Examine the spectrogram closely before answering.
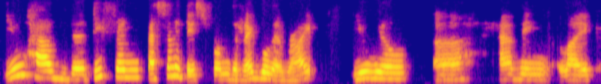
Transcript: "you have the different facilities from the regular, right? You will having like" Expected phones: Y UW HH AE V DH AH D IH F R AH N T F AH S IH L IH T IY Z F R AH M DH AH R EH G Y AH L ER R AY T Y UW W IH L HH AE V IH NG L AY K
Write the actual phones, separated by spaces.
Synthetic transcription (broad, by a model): Y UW HH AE V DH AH D IH F R AH N T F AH S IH L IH T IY S F R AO M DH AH R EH G Y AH L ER R AY T Y UW W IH L HH AE V IH NG L AY K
